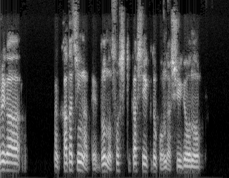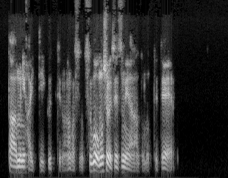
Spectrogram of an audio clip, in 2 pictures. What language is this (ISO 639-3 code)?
jpn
